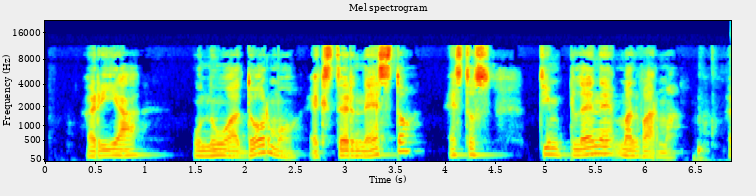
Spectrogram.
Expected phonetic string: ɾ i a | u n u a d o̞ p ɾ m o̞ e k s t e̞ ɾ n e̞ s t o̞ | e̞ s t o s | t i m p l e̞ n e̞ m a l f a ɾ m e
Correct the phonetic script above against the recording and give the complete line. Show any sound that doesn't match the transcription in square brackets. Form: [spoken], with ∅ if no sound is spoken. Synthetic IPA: ɾ i a | u n u a d o̞ [∅] ɾ m o̞ e k s t e̞ ɾ n e̞ s t o̞ | e̞ s t o s | t i m p l e̞ n e̞ m a l [v] a ɾ m [a]

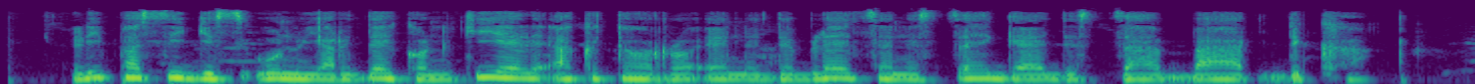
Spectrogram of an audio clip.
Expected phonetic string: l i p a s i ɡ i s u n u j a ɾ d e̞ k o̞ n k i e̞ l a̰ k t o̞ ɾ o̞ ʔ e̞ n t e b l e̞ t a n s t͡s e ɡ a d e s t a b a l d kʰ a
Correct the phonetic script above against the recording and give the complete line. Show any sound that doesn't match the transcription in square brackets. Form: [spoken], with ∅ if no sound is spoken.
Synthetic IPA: l i p a s i ɡ i s u n u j a ɾ d e̞ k o̞ n k i e̞ l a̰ k t o̞ ɾ o̞ ʔ e̞ n [d] e b l e̞ [t͡s] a n s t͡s e ɡ a d e s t a b a [ɾ] d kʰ a

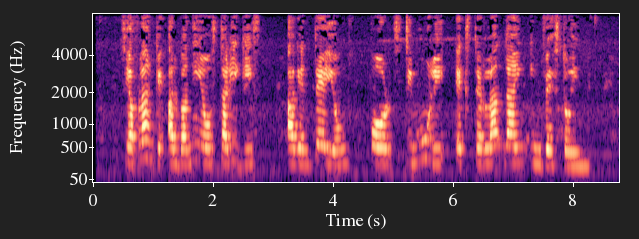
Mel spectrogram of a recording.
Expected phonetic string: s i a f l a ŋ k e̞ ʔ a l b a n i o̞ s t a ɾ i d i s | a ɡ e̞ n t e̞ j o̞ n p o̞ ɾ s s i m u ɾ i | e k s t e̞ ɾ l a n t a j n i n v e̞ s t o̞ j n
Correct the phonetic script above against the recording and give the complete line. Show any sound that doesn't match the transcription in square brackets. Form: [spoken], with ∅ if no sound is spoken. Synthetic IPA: s i a f l a ŋ k e̞ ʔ a l b a n i o̞ s t a ɾ i [ɡ] i s | a ɡ e̞ n t e̞ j o̞ n p o̞ ɾ s [t] i m u [l] i | e k s t e̞ ɾ l a n [d] a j n i n v e̞ s t o̞ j n

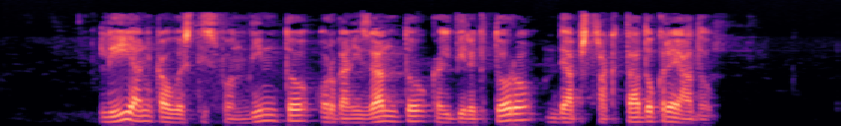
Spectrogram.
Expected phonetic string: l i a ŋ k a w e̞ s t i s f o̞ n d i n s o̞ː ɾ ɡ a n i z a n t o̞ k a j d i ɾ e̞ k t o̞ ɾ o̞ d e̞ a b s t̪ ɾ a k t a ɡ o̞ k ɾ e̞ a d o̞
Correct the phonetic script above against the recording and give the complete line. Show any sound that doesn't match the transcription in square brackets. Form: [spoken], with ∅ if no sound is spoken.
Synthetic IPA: l i a ŋ k a w e̞ s t i s f o̞ n d i n [t] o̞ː ɾ ɡ a n i z a n t o̞ k a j d i ɾ e̞ k t o̞ ɾ o̞ d e̞ a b s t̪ ɾ a k t a [d] o̞ k ɾ e̞ a d o̞

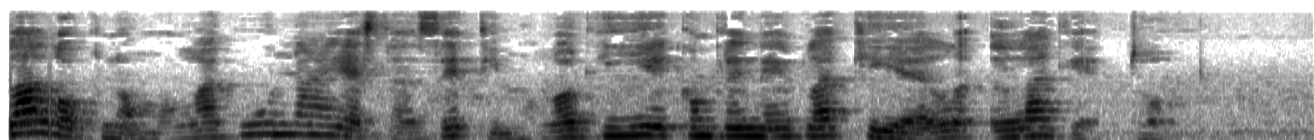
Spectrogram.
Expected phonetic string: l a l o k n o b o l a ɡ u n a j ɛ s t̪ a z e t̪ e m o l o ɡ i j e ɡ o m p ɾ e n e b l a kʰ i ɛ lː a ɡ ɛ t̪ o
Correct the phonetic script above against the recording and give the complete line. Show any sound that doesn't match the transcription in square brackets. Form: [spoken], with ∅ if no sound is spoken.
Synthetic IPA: l a l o k n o [m] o l a ɡ u n a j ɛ s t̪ a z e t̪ [i] m o l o ɡ i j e [k] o m p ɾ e n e b l a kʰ i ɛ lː a ɡ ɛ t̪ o

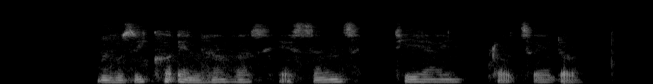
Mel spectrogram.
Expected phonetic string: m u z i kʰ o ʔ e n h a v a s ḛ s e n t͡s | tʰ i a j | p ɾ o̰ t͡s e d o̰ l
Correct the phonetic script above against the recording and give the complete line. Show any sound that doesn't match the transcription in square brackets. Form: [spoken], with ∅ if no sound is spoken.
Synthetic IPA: m u z i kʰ o ʔ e n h a v a s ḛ s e n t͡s | tʰ i a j | p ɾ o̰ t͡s e d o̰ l

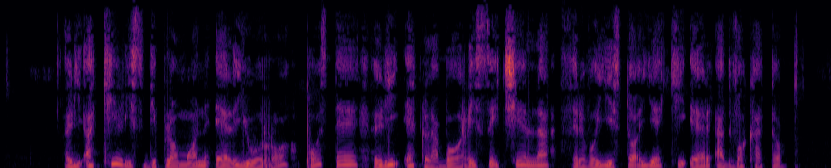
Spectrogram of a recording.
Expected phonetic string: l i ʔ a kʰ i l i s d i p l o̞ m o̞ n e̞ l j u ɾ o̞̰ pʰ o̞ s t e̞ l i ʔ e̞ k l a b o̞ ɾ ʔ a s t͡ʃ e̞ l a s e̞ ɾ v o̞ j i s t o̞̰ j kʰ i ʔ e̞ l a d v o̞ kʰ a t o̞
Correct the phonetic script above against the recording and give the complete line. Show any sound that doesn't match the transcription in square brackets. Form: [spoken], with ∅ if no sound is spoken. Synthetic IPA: l i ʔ a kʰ i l i s d i p l o̞ m o̞ n e̞ l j u ɾ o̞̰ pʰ o̞ s t e̞ l i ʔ e̞ k l a b o̞ ɾ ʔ [i] s t͡ʃ e̞ l a s e̞ ɾ v o̞ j i s t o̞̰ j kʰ i ʔ e̞ l a d v o̞ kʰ a t o̞

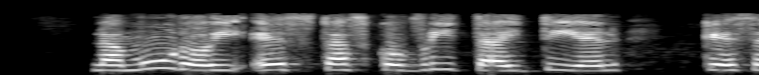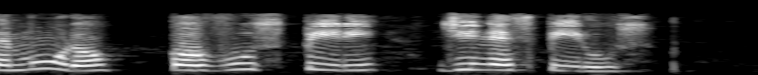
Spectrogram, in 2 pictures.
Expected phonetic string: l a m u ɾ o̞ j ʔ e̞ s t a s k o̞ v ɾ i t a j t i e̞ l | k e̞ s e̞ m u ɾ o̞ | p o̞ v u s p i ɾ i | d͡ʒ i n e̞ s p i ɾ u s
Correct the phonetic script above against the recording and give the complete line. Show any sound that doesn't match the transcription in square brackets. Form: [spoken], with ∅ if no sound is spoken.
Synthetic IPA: l a m u ɾ o̞ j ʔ e̞ s t a s k o̞ v ɾ i t a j t i e̞ l | k e̞ s e̞ m u ɾ o̞ | p o̞ v u s p i ɾ i | d͡ʒ i n e̞ s p i ɾ u s

